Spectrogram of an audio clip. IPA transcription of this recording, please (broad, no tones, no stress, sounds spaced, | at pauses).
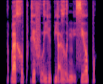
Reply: ɓ a x o p k e f o̰ j i p j a̰ ɣ o̰ nʲ ɔ̰ sʲ ɔ p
